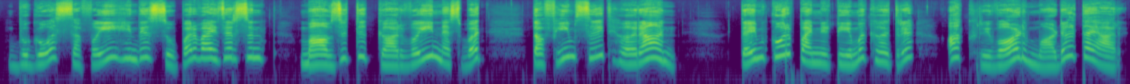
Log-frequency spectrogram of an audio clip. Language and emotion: Kashmiri, surprised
